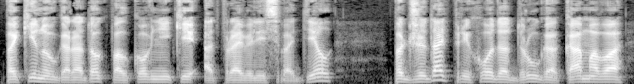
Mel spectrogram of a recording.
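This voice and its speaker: A man narrating an audiobook in an even, measured manner. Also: deep voice, no echo. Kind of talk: scripted narration.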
